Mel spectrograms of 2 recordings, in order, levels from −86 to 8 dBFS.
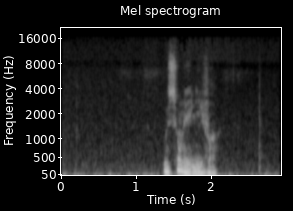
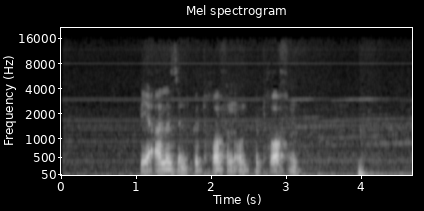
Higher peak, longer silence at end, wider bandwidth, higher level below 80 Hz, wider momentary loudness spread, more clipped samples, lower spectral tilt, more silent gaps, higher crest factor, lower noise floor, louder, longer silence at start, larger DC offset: second, -6 dBFS vs -2 dBFS; about the same, 0.2 s vs 0.1 s; about the same, 15 kHz vs 16 kHz; first, -34 dBFS vs -40 dBFS; about the same, 14 LU vs 15 LU; neither; second, -5.5 dB/octave vs -7 dB/octave; neither; about the same, 18 dB vs 22 dB; second, -44 dBFS vs -50 dBFS; about the same, -21 LUFS vs -22 LUFS; second, 0.05 s vs 1.05 s; neither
